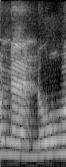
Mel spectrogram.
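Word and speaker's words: none: जी, ये साउंड न, ये हम न ओ न नो नहीं पढ़ते हैं इसको. ऐसे पढ़ेंगे तो गलत आएगा. ये नन है, ऐसे जैसे नन ऐसे पढ़ते हैं ना, नन, ये वाला प्रोनाउंसिएशन ही इसका आएगा.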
